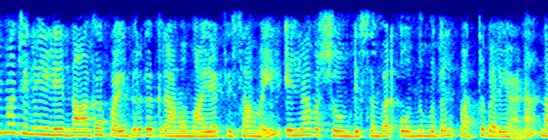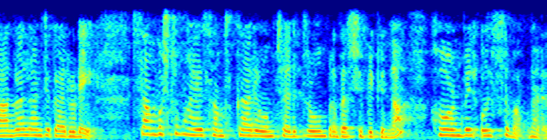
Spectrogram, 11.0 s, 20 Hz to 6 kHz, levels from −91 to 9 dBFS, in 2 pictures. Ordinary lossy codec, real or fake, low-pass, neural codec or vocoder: none; fake; 5.4 kHz; codec, 16 kHz, 8 kbps, FreqCodec, smaller model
